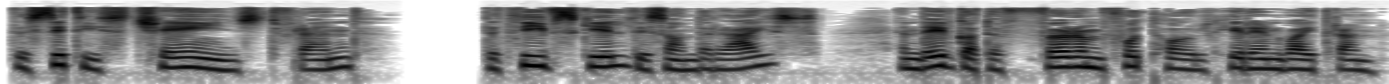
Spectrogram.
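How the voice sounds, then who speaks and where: A woman playing a tough, suspicious female Nord city guard in a fantasy video game, with a blunt, gruff, challenging and wry manner. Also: fairly low pitch, fairly even intonation, a little slow, a little mellow, no echo, clean studio sound. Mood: weary, wary.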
